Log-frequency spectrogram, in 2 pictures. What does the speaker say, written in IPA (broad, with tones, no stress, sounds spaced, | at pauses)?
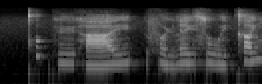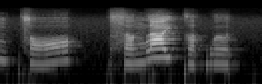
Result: kʰ ʊ˥ k̚ h yː˨ h aː˨˧ j | f ɵ˨˩ ɥ l e˨ j s uː˨˩ j kʰ ɐ˨˧ j ŋ ɪ˨˥ k̚ s ɔː˨˧ | s ɐ˨˧ ŋ l aː˥ j k ɐ˨ k̚ w ɵ˨ t̚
